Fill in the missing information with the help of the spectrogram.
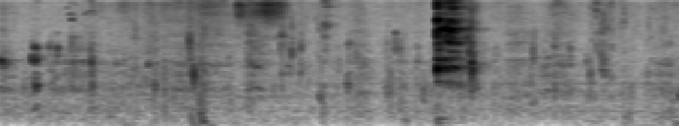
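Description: Metal fork clinking and scraping against a stainless-steel frying pan while scooping up creamy pasta, with a few light clicks and one louder scrape about three seconds in.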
